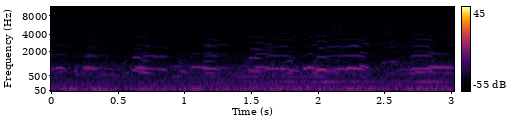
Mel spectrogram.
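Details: A family of whooper swans at Baedal-ji reservoir gives overlapping, nasal, honking trumpet notes, about two or three a second, over a low background rumble.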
